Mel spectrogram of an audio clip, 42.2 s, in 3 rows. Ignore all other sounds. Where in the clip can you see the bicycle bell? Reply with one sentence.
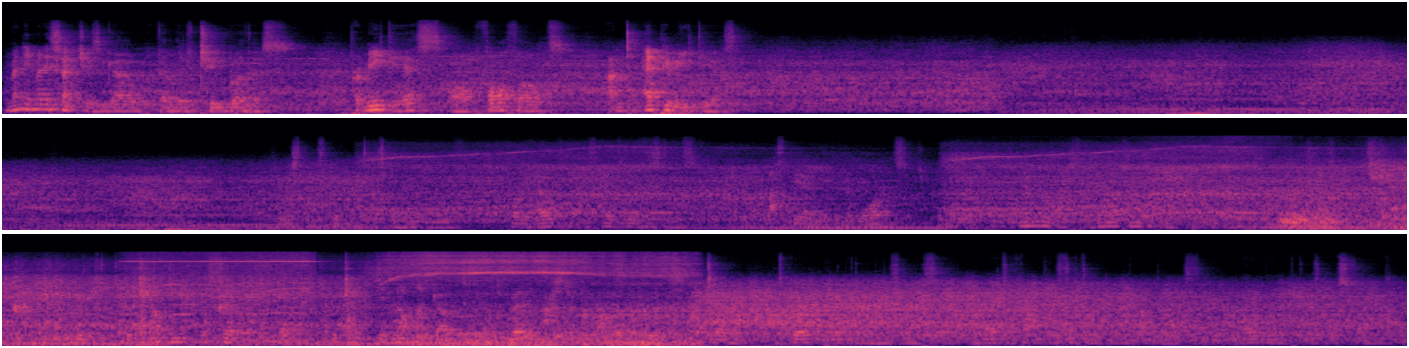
You can't hear the bicycle bell here.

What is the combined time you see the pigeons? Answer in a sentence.
You can hear the pigeons for 8 seconds altogether.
